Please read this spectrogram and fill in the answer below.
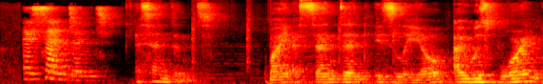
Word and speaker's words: ascendant: I'm a Virgo my accident is is it asant ascendant ascendant ascendant my ascendant is Leo I was born in Ukraine in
